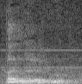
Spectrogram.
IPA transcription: bəˈluː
